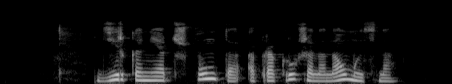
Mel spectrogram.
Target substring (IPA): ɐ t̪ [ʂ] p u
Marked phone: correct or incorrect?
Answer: correct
